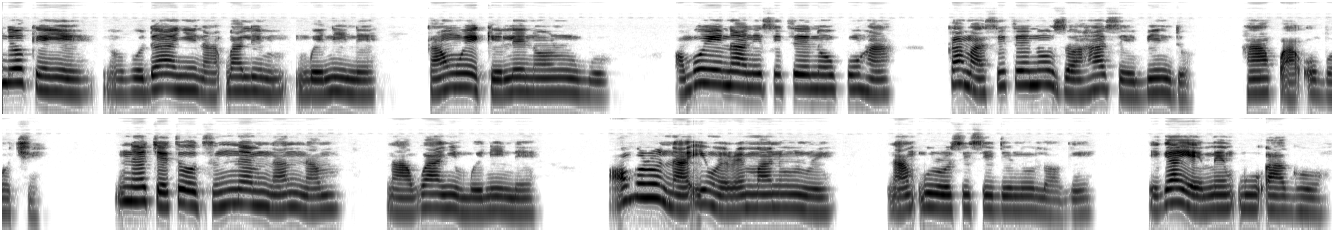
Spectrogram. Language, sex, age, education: Igbo, female, 15-29, tertiary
